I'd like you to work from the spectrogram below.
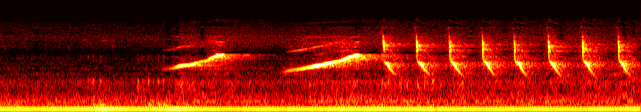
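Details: A male Northern Cardinal whistles two clear rising slurred notes, then a quick series of about nine sharp downslurred notes, over a steady low hum.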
